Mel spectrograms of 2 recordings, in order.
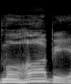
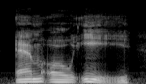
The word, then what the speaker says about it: Mojave: And the name of the desert is the Mojave Desert. And people have literally laughed in my face. It's Mojave. It's a Spanish word.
